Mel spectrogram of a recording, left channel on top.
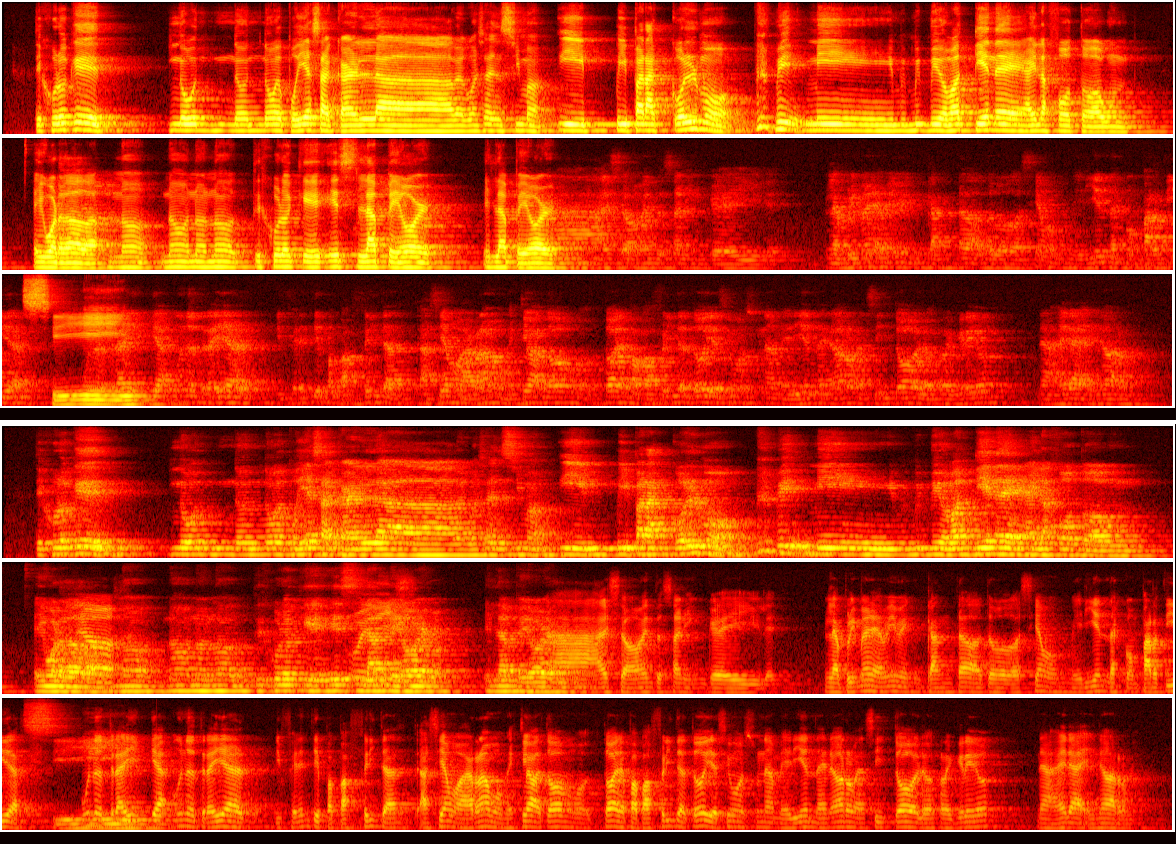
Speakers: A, on the left; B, on the right.
A: Te juro que no, no, no me podía sacar la vergüenza de encima. Y, y para colmo, <laughs> mi, mi, mi, mi mamá tiene ahí la foto aún. Ahí guardada.
B: No,
A: No, no, no, no. Te juro que es
B: buenísimo.
A: la peor. Es la peor.
B: Ah, esos momentos son increíbles. En la primaria a mí me encantaba todo. Hacíamos meriendas compartidas.
A: Sí,
B: Uno traía, uno traía diferentes papas fritas. Hacíamos, agarramos, mezclaba todo, todas las papas fritas, todo y hacíamos una merienda enorme así, todos los recreos. Nada, era enorme.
